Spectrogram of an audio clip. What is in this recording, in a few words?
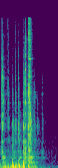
latch locked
